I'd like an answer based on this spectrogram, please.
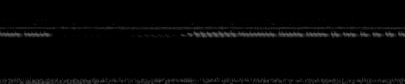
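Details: Autumn insects trilling, a brief pulsed burst at the start, then only the steady high ringing tone before a rapid rhythmic trill resumes for the final two seconds.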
